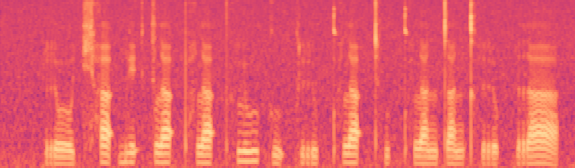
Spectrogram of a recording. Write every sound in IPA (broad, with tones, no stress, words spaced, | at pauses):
proː˩˦t͡ɕʰa˦˥ʔbe˥˩ʔ kla˥˩ʔpʰla˦˥ʔ pʰluː˥˩ku˨˩ʔkru˨˩k̚pʰla˦˥ʔ tʰu˨˩k̚pʰla˧nta˧n kʰro˨˩k̚praː˥˩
